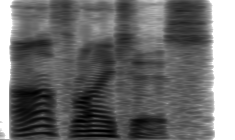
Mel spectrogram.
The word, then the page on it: arthritis: British English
